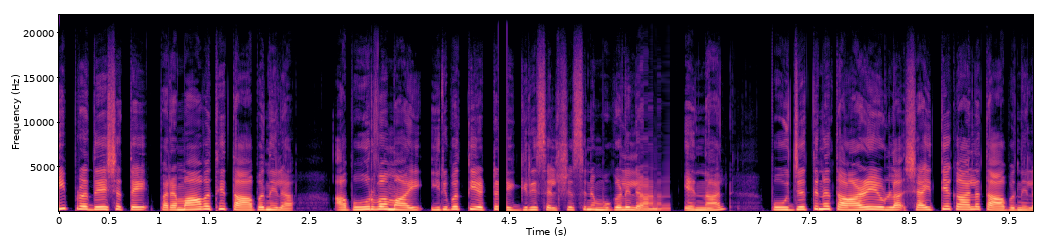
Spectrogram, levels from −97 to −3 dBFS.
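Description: At 0.88 s and 3.38 s, just before "ഇരുപത്തെട്ടു ഡിഗ്രി സെൽഷ്യസിനു", a corrupt FLAC frame briefly corrupts the sound. Damaged bits derail the decoder's prediction from that point on, at worst until the frame ends.

At 4.39 s, a corrupt frame is muted. The decoder rejects it, leaving an abrupt 86 ms hole of silence.

From 5.79 to 6.14 s, after "ഇരുപത്തെട്ടു ഡിഗ്രി സെൽഷ്യസിനു" and before "എന്നാൽ പൂജ്യത്തിന്", the speech becomes a rigid metallic buzz at 100 Hz. This robotic sound likely comes from repeated short buffers. The buzz fits about 10 ms being looped while most of the real audio is skipped.

At 7.93 s, just after "എന്നാൽ പൂജ്യത്തിന്", another corrupt FLAC frame briefly corrupts the sound.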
